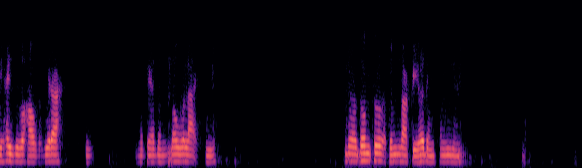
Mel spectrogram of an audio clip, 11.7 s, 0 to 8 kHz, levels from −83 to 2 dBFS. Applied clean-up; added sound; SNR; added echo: neural mask model DeepFilterNet 3.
